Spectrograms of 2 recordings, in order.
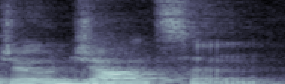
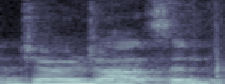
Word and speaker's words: Joe Johnston: But there is a director named Joe Johnson. It's spelled Joe Johnston, which I always pronounced Joe Johnson.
